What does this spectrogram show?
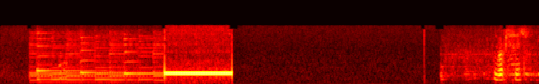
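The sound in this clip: Telephone line sounds as an office call is transferred: a short electronic hold melody, then one loud steady tone lasting about a second, a stretch of silence, and faint crackly line noise with a voice at the end.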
